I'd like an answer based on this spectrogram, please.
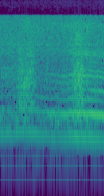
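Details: Blind pet cat being chased by a person, giving a drawn-out, low, steady yowl that holds one pitch with rich overtones and grows slightly louder toward the end.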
